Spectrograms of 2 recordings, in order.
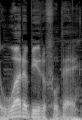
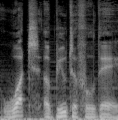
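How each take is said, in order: First: The T sounds are flapped like a soft D. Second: The T sounds are clear and crisp. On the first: This is how Americans say it. "But in America, we'd say" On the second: This is how English people say it. "English people might sound a little more like ... It sounds a little more clear"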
